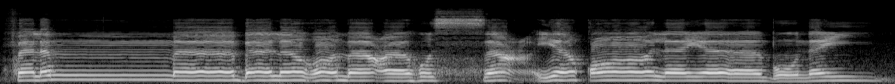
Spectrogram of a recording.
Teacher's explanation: Falamma dia mesti sama panjang. Jangan falamma dia tak panjang, satu harakat je. Dia mesti dua harakat. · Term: wajibul ghunnah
